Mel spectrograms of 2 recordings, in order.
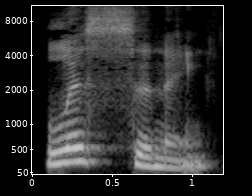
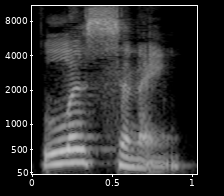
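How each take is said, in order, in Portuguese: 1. O T do meio é silencioso. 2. O T do meio é silencioso.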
